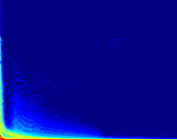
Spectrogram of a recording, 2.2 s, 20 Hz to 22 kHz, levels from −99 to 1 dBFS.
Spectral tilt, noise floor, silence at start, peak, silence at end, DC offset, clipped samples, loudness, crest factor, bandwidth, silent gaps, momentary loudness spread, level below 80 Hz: -12 dB/octave; -38 dBFS; 0 s; -6 dBFS; 0.2 s; under 0.1%; under 0.1%; -19 LUFS; 10 dB; 2.2 kHz; none; 20 LU; -18 dBFS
